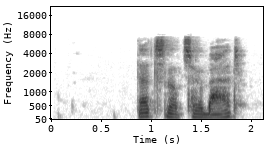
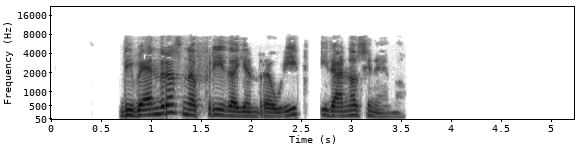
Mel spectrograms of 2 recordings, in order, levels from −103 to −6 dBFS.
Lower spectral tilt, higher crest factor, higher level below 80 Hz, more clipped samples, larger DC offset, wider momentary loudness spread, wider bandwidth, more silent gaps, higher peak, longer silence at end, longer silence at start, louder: second, -3.5 dB/octave vs -5 dB/octave; about the same, 18 dB vs 18 dB; second, -74 dBFS vs -60 dBFS; neither; neither; about the same, 8 LU vs 8 LU; about the same, 7.8 kHz vs 7.8 kHz; second, none vs 2.58-2.69 s; second, -16 dBFS vs -2 dBFS; second, 0.2 s vs 1.75 s; first, 0.85 s vs 0.7 s; second, -30 LUFS vs -17 LUFS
